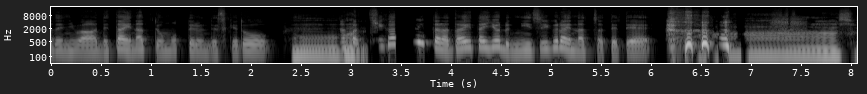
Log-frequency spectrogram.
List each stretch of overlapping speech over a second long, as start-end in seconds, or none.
none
